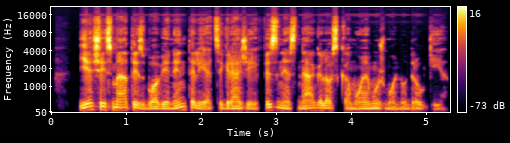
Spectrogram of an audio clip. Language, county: Lithuanian, Alytus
